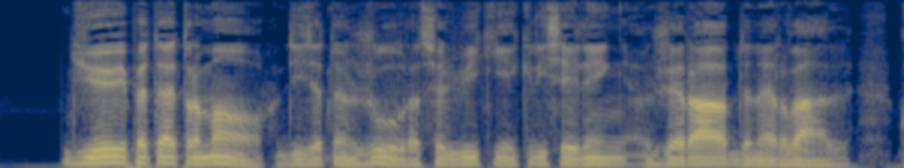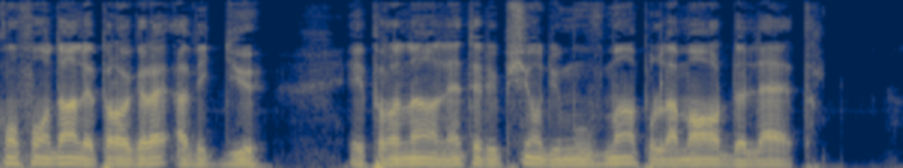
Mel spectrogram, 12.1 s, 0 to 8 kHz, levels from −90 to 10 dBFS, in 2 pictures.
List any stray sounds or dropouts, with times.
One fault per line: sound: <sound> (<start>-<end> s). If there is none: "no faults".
no faults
